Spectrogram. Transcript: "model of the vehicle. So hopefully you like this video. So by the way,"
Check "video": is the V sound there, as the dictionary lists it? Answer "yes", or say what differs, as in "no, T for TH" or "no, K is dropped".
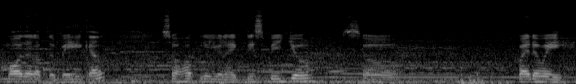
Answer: no, B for V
